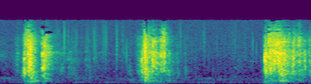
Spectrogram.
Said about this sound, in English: I'm going to break down the door.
